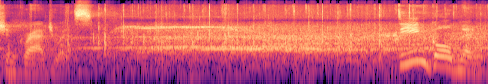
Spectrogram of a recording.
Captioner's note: attendees cheers and claps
